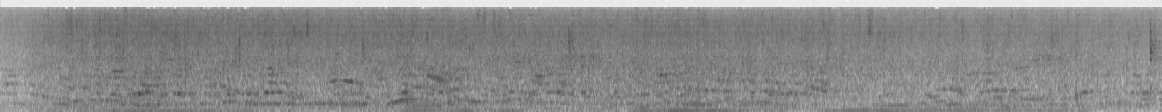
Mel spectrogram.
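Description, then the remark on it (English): Steady monsoon rain in the rainy season patters continuously at moderate volume, with indistinct voices murmuring in the background and a low engine-like hum coming and going beneath it. “Today, a chance meeting in the rain brings back unexpected memories”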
